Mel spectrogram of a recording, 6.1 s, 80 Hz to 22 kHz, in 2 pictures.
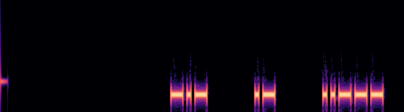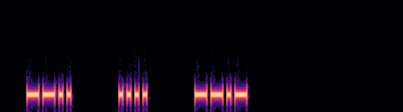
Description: Morse code, heard as a keyed tone, about 40 wpm, spaced as for 19 wpm, 700 Hz. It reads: KA2ZHQ
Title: USA Call Signs - 4x Character Spacing - 40wpm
